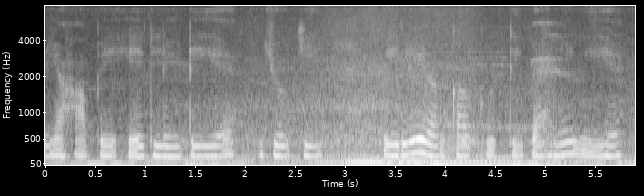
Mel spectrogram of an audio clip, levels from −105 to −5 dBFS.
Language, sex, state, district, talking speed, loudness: Hindi, female, Jharkhand, Ranchi, 140 wpm, -18 LUFS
